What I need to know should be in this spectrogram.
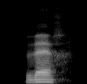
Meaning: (noun) plural of vert; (adjective) masculine plural of vert
- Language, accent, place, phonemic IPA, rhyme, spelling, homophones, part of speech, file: French, France, Lyon, /vɛʁ/, -ɛʁ, verts, vair / vaire / ver / verre / verres / vers / vert, noun / adjective, LL-Q150 (fra)-verts.wav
